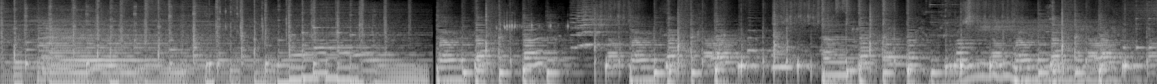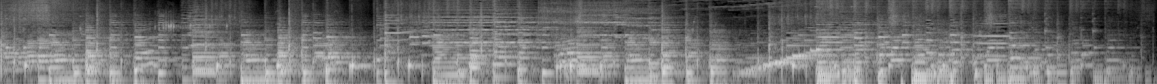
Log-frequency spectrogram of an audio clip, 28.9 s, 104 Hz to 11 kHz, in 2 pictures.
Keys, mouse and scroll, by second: 0.3 shift+click, 2.4 click, 11.6 click, 13.6 8, 14.7 click, 15.9 space.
